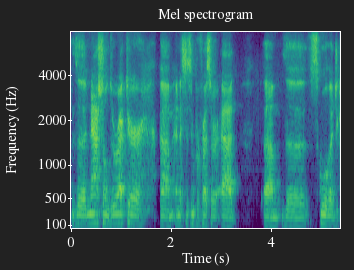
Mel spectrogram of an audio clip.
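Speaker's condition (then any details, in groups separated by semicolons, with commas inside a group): No condition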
